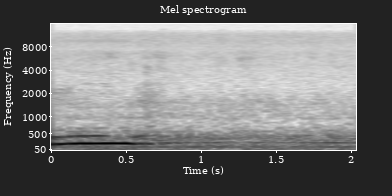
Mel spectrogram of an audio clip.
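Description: A man's drawn-out hesitation sound, a low hum-like "mmm" rising slightly in pitch, lasting about half a second, then a faint low steady hum for the rest.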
